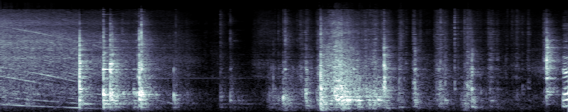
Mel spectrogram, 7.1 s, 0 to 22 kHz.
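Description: Grinding on a metal bracket for the rear air suspension of a 1976 Mazda RX-5 Cosmo under restoration, heard as short rasping bursts that stop and start in uneven passes, close by and fairly loud.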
